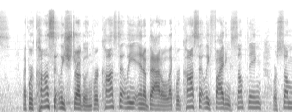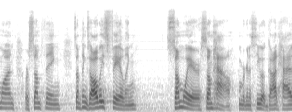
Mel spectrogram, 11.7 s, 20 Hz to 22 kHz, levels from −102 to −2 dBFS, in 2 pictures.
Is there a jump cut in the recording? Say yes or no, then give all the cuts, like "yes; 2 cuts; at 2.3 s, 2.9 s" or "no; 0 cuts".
yes; 2 cuts; at 1.8 s, 10.6 s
